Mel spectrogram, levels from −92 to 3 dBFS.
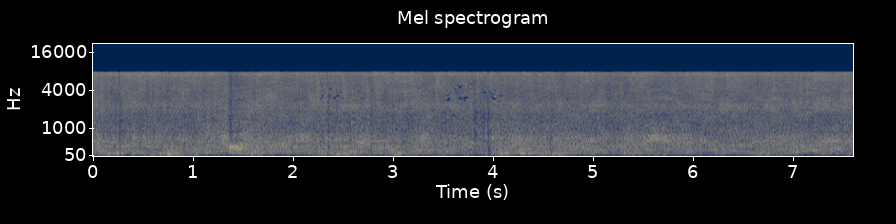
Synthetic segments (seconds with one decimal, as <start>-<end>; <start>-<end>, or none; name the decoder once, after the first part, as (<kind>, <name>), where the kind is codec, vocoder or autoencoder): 0.0-2.2 (codec, SNAC); 2.7-3.5; 4.1-7.6

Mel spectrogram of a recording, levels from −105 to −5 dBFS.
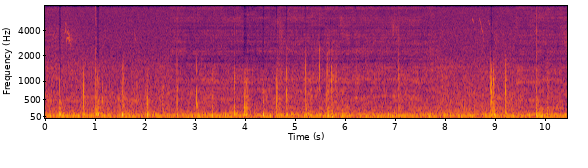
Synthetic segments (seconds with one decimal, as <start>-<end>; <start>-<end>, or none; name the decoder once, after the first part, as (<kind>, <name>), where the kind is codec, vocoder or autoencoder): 2.5-7.8 (codec, SNAC); 9.4-10.5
